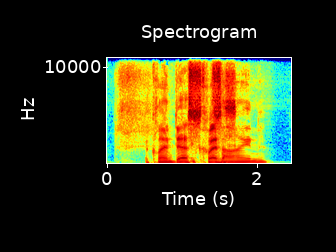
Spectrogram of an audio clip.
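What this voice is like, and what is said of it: Put-on Australian accent. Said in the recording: “Is I that like Australian? ... Yes, that was my Australian accent.”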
